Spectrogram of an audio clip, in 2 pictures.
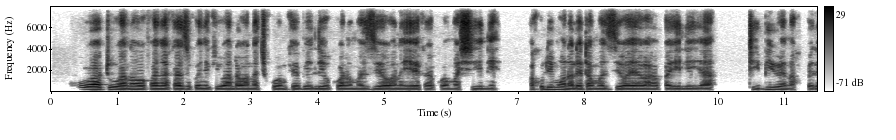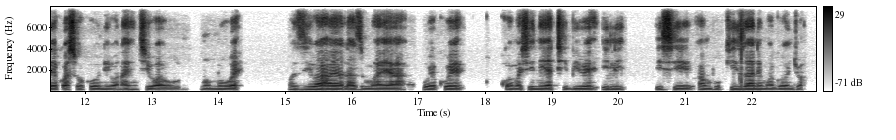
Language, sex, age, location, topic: Swahili, male, 50+, Wajir, agriculture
